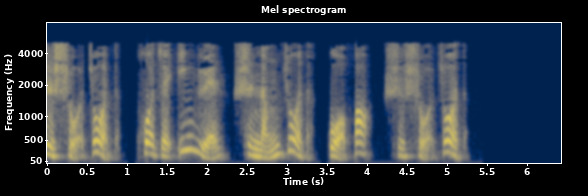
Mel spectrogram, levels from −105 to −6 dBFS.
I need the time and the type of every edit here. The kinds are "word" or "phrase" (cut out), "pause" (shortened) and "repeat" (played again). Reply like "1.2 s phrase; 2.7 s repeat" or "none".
1.0 s pause; 3.4 s pause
